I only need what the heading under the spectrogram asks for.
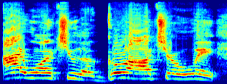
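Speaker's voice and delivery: ordinary delivery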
